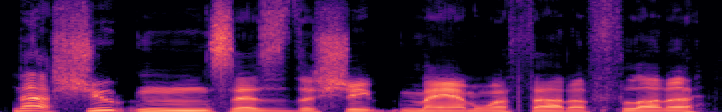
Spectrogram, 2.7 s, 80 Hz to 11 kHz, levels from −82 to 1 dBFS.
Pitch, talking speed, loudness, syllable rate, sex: 140 Hz, 200 wpm, -18 LUFS, 4.7 syllables/s, male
